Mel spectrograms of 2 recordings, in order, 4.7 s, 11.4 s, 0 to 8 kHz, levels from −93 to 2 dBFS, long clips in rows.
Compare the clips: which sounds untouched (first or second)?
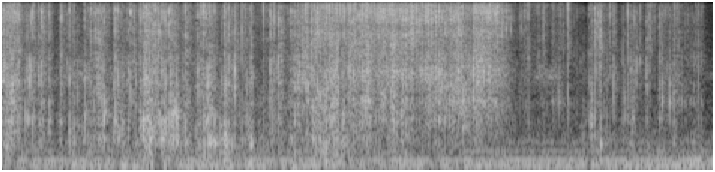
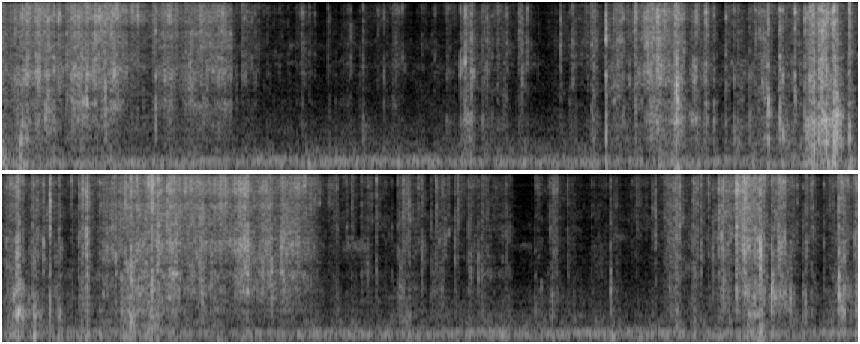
first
